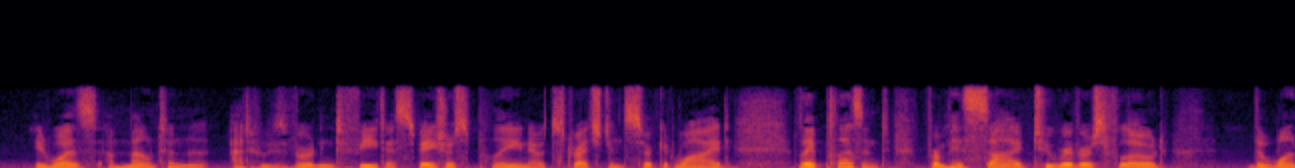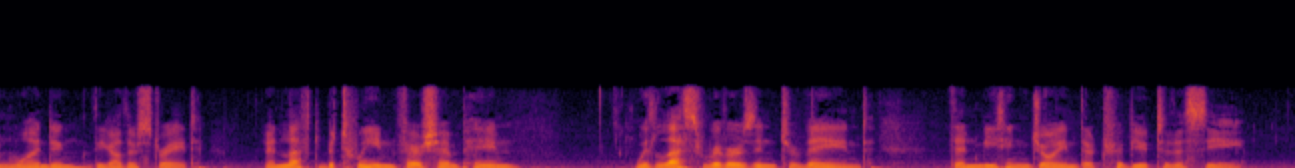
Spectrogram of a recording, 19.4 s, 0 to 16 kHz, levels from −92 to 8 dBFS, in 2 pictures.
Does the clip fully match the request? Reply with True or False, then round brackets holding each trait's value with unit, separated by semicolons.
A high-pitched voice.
False (135 Hz)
